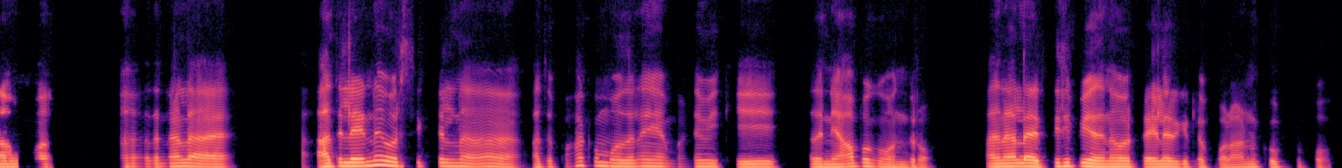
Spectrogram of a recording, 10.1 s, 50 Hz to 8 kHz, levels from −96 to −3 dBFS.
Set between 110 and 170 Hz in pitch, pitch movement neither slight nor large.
Yes: medium, 140 Hz; average, 3.6 semitones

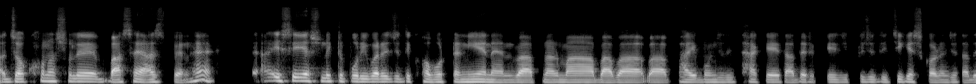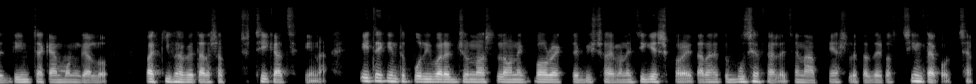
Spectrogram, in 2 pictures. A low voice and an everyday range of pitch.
Yes: low, 115 Hz; average, 3.2 semitones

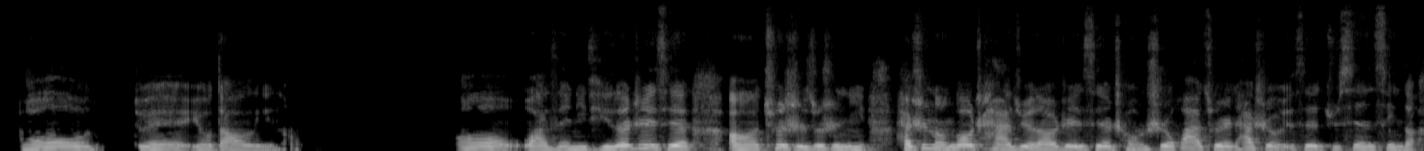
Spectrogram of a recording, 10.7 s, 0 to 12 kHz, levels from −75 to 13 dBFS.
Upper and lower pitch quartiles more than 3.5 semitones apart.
No: average, 2.9 semitones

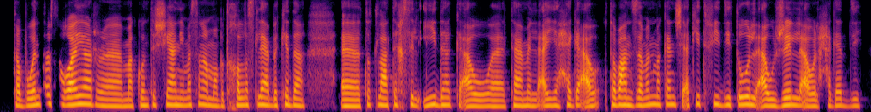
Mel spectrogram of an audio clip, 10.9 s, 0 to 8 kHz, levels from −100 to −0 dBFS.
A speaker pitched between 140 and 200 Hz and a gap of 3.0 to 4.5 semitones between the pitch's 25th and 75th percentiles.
No: high, 190 Hz; narrow, 2.6 semitones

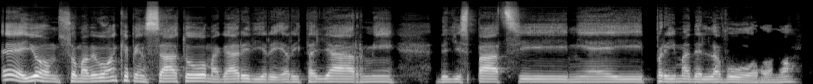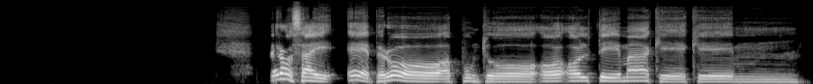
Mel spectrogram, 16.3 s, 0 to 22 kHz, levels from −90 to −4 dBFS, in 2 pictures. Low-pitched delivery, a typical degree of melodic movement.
Yes: low, 130 Hz; average, 3.3 semitones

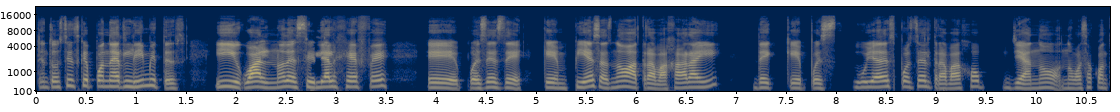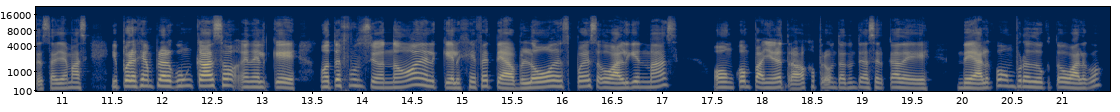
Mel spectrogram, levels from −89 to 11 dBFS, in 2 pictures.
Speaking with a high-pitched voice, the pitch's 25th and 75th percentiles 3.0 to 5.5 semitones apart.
Yes: high, 215 Hz; average, 3.7 semitones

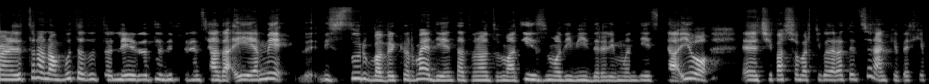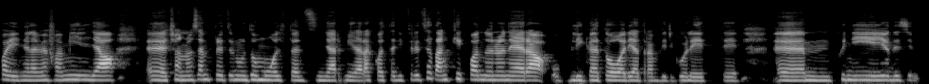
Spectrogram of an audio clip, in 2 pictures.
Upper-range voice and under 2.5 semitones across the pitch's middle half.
Yes: high, 200 Hz; narrow, 2.1 semitones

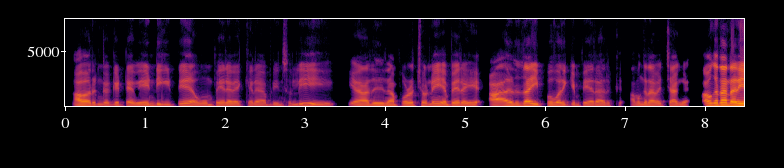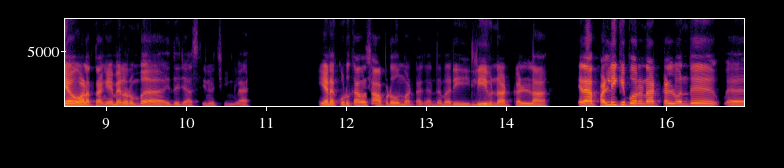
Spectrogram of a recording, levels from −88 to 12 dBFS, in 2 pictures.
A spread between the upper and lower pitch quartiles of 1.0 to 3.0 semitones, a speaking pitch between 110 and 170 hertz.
No: average, 3.8 semitones; low, 135 Hz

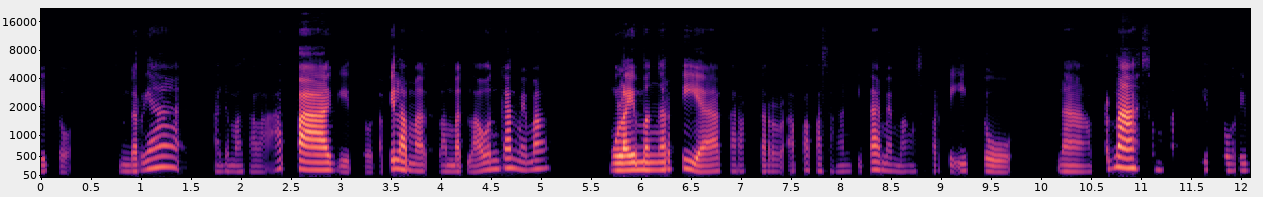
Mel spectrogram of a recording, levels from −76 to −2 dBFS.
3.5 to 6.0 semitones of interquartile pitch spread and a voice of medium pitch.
Yes: average, 4.5 semitones; medium, 155 Hz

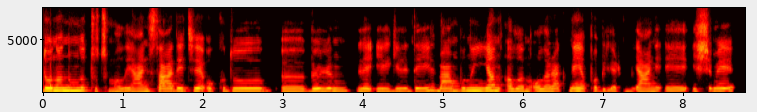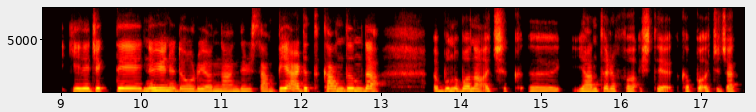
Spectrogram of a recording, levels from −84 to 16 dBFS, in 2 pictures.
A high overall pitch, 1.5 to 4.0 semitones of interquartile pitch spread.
Yes: high, 215 Hz; average, 2.9 semitones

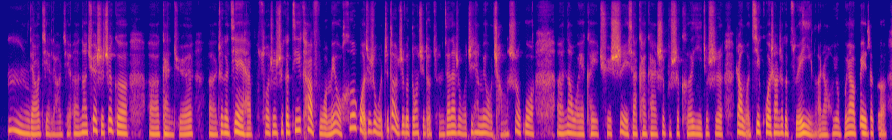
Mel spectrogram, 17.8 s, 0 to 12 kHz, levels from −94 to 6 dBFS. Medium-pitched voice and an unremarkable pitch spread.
Yes: medium, 170 Hz; average, 3.3 semitones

